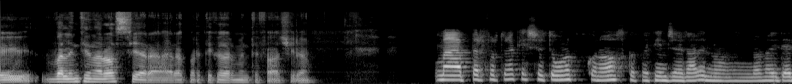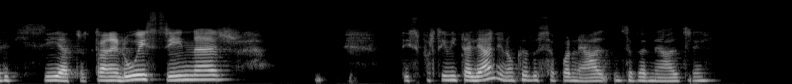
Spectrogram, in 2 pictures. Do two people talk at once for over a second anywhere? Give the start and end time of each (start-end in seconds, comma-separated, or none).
none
